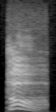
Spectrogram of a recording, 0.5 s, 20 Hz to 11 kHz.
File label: Vocal; ZERO G - Datafile DISC 2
